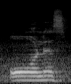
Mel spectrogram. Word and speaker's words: honest: It is wrong because again H is silent here. So O is very evident, prominent, clear. Honest, pronouncing as honest.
